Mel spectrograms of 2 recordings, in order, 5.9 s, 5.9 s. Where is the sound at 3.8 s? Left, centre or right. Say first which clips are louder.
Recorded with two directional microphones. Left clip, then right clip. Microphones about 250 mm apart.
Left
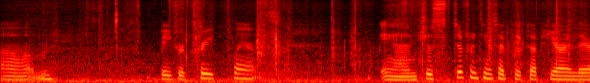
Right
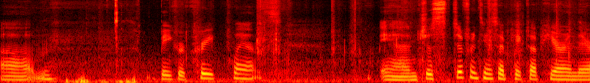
Right 5 dB; right.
